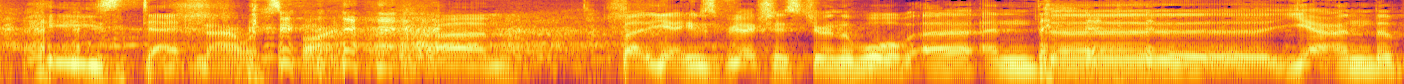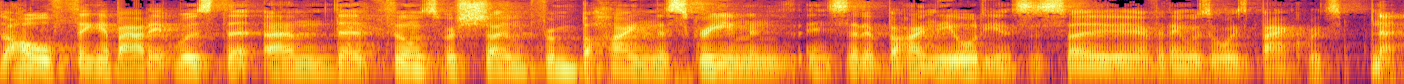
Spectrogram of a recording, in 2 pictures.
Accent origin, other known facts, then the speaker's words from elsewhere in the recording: East Midlands, United Kingdom; I'm from Lincolnshire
